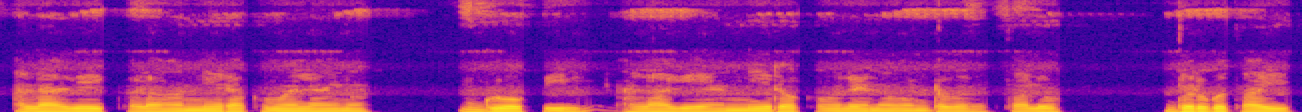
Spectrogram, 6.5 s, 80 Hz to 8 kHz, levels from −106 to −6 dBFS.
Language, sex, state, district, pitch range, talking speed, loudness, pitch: Telugu, male, Andhra Pradesh, Sri Satya Sai, 120-125 Hz, 100 wpm, -17 LUFS, 120 Hz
